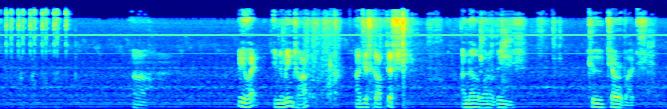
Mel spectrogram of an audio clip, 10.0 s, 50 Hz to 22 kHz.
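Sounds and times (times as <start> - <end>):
computer mouse clicking: 0.0 - 1.1.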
